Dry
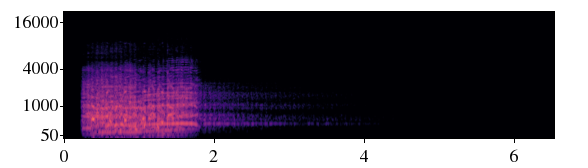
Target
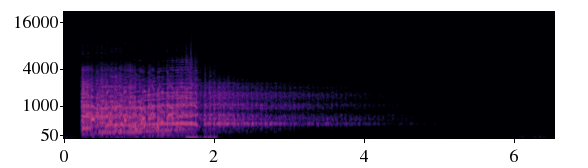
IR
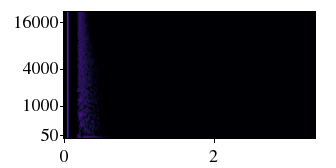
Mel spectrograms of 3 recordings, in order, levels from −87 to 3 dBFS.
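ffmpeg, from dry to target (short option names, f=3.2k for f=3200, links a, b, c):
-filter_complex "[0:a]alimiter=level_in=3.5dB:limit=-24dB:level=0:latency=1:release=300,volume=-3.5dB,acompressor=threshold=-47dB:ratio=6,asettb=1/sr,asplit=3[a][b][c];[a]atrim=end=1.624[d];[b]atrim=start=1.62:end=2.05,asetpts=PTS-STARTPTS,afade=t=in:d=0.004:c=qsin,afade=t=out:st=0.426:d=0.004:c=qsin,aeval=exprs='0.0112*(cos(1*acos(clip(val(0)/0.0112,-1,1)))-cos(1*PI/2))+0.000891*(cos(3*acos(clip(val(0)/0.0112,-1,1)))-cos(3*PI/2))+0.001*(cos(5*acos(clip(val(0)/0.0112,-1,1)))-cos(5*PI/2))+0.00112*(cos(7*acos(clip(val(0)/0.0112,-1,1)))-cos(7*PI/2))+0.000447*(cos(8*acos(clip(val(0)/0.0112,-1,1)))-cos(8*PI/2))':c=same[e];[c]atrim=start=2.046[f];[d][e]acrossfade=d=0.004:c1=hsin:c2=qsin[g];[g][f]acrossfade=d=0.004:c1=qsin:c2=hsin,volume=11dB"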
